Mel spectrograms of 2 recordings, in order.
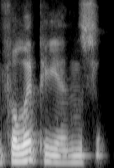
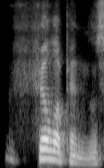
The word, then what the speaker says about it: Philippians: and instead of saying Philippians, said Philippines or something like that. And I mean, it was so badly done.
